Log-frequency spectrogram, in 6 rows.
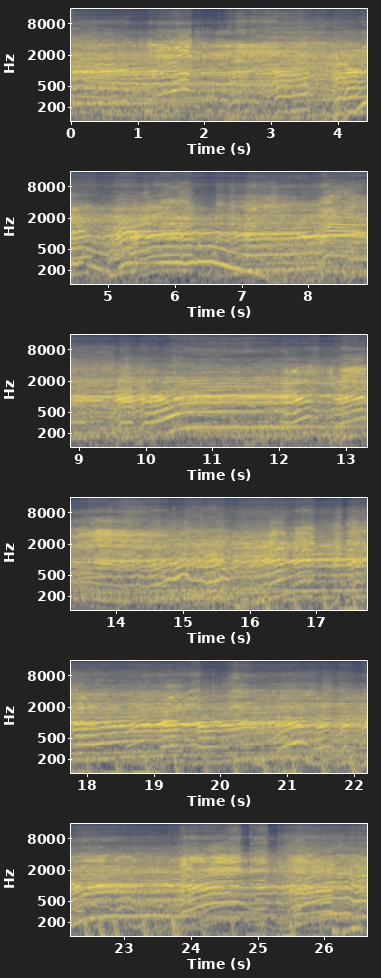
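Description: Several 1/5-scale gas-powered RC trucks, Losi 5IVE-T class, racing together, their small two-stroke engines revving up and easing off over and over, the overlapping whines rising and falling as they accelerate and slow for the turns.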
